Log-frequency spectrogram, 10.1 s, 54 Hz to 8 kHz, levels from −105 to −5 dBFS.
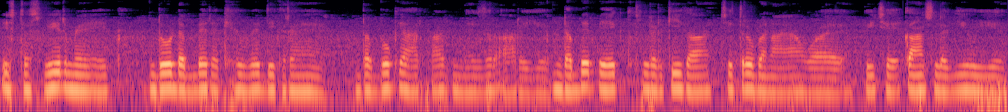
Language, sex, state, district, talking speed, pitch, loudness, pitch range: Hindi, male, Bihar, Bhagalpur, 190 wpm, 140 Hz, -30 LUFS, 135-150 Hz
